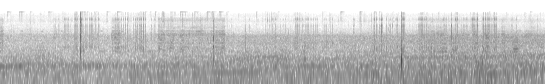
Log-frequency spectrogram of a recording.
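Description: Car being driven, heard from inside the cabin through a dashcam: a steady low engine hum and road rumble, with a few sharp knocks about a second and a half in, around four seconds in and about eight seconds in.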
